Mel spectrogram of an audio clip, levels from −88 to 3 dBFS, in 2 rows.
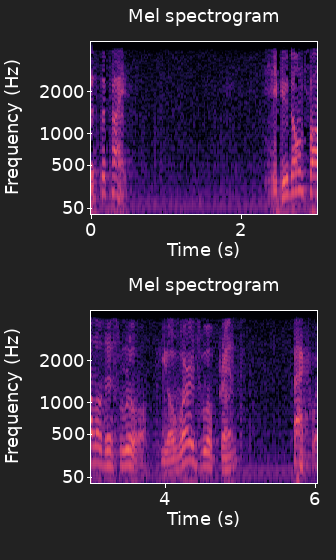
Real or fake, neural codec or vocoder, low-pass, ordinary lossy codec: real; none; 3.6 kHz; AAC, 16 kbps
